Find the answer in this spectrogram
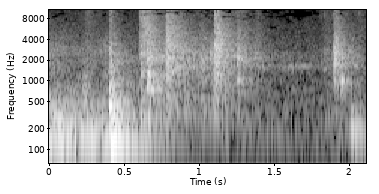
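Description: A sharp click, then a few lighter clicks and knocks, as a container of under-eye patches is opened and handled.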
